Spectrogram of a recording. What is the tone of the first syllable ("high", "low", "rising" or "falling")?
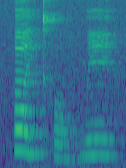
falling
